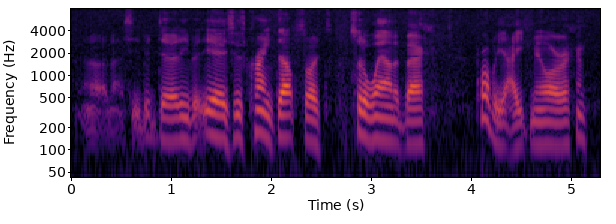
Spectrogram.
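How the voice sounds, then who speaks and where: A man with an Australian accent, a very fast pace, a dark, mellow tone, medium pitch and fairly even intonation. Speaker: motorcycle vlogger. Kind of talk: casual product review. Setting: shed. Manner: hesitant, many fillers.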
